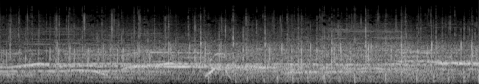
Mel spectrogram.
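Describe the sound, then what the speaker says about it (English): Audience applause at a lecture event, a steady, moderately loud wash of clapping with a faint cheer or tonal voice threading through it, holding evenly throughout. "Definitely deserves a round of applause."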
